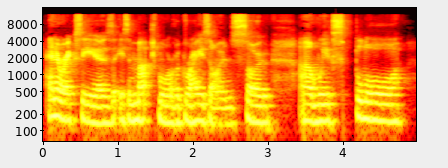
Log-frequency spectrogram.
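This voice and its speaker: Low-voiced woman in an echoey room. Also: fairly even intonation, unhurried. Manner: adds points with fillers and repeats. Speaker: co-author guest speaker. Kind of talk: webinar talk. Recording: roomy echo.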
